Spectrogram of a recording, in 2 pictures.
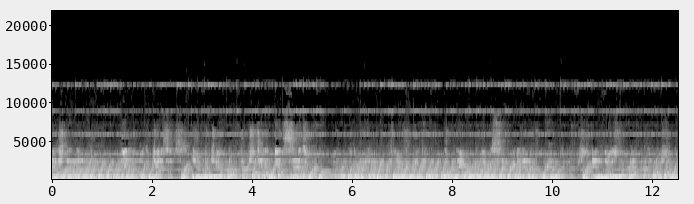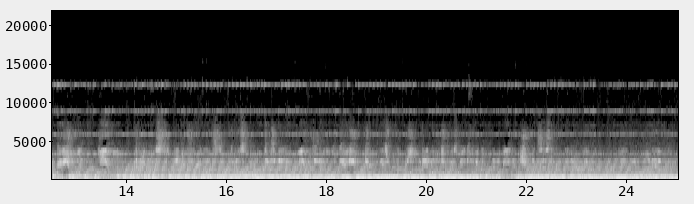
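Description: Amplified guitars play a slow, droning tune in a room.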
